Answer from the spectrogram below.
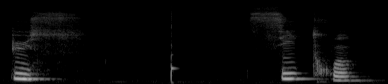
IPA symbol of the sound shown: s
